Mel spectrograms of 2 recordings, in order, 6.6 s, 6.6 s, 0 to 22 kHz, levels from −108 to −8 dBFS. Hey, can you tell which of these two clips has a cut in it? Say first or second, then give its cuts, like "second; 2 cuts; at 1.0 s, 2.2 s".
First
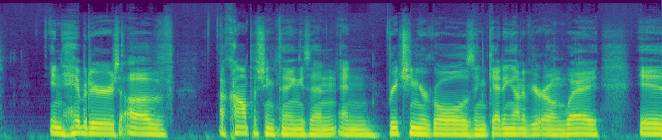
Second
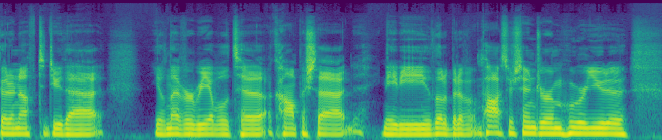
second; 1 cut; at 3.7 s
